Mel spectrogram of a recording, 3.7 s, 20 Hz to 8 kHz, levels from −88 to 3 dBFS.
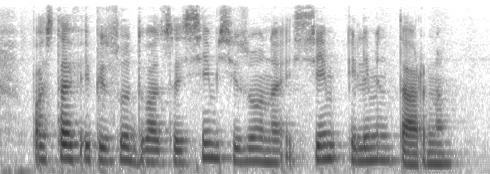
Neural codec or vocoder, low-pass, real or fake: none; 7.2 kHz; real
